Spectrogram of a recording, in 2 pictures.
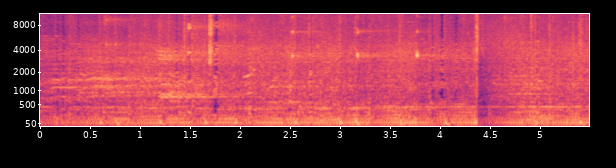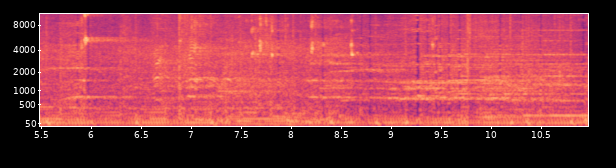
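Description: Natural sound of an indoor basketball game: a basketball bouncing on a hardwood court, with short high squeaks and crowd voices, under background music.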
